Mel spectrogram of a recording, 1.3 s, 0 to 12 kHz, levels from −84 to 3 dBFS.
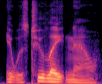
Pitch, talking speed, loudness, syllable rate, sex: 100 Hz, 235 wpm, -17 LUFS, 4.6 syllables/s, male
